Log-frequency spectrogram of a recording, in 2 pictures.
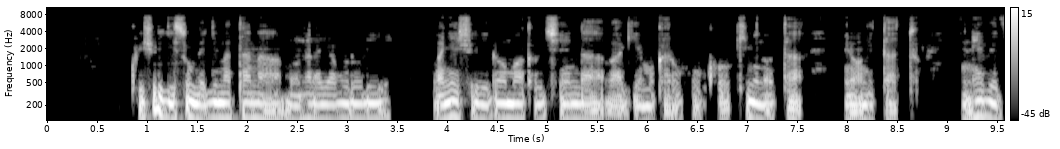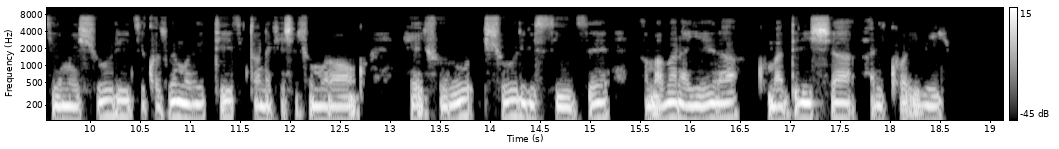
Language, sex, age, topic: Rundi, male, 25-35, education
